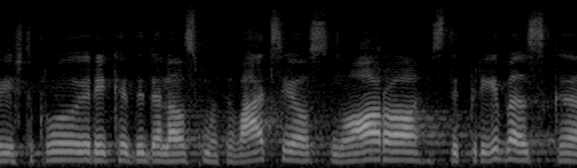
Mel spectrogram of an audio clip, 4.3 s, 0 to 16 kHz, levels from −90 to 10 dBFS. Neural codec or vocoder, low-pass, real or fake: vocoder, 44.1 kHz, 128 mel bands every 256 samples, BigVGAN v2; 14.4 kHz; fake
